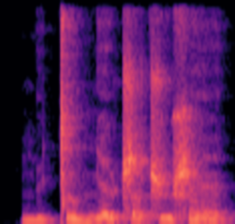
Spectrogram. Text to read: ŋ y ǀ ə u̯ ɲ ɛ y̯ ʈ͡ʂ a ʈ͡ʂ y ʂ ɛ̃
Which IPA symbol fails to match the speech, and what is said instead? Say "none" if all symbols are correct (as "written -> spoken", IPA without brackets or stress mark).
none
